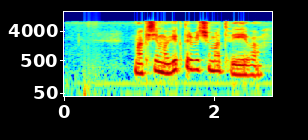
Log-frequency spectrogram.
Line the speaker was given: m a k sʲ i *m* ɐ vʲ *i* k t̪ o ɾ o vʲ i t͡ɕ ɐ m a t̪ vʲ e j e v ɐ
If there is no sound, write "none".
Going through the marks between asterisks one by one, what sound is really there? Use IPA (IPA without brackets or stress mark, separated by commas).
m, i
